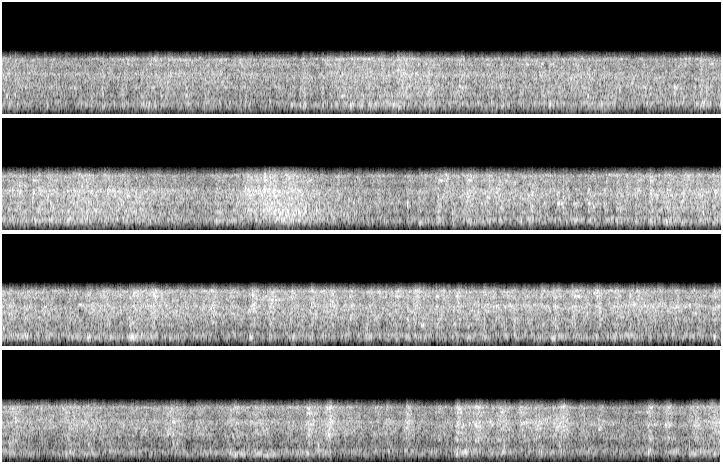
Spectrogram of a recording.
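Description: Freight train of covered hoppers and boxcars rolling past: steady rumble and clatter of steel wheels on the rails, with a brief louder surge about ten seconds in.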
